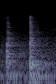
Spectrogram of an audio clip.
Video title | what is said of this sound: What is this Gravestone??? | a deep, hollow, ringing, almost a ringing sound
